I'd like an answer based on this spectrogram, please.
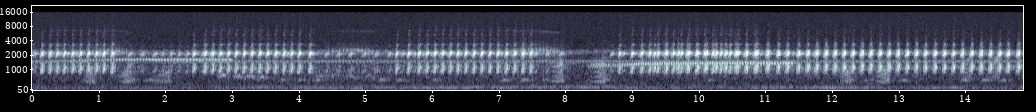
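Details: Tree frogs calling from a pond on a mid-April night in north-east Italy, delivering long runs of quick, regular croaking pulses with brief pauses, while trilling mole crickets keep up a thin, unbroken buzz.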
